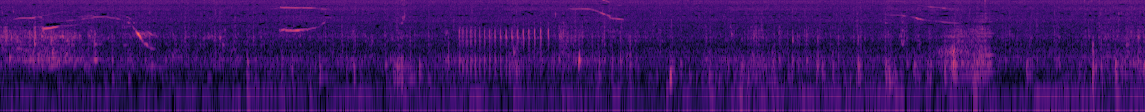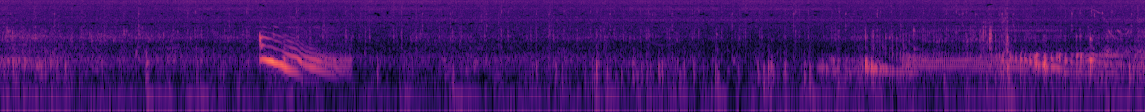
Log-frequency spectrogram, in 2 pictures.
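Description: Pilot whales click underwater.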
